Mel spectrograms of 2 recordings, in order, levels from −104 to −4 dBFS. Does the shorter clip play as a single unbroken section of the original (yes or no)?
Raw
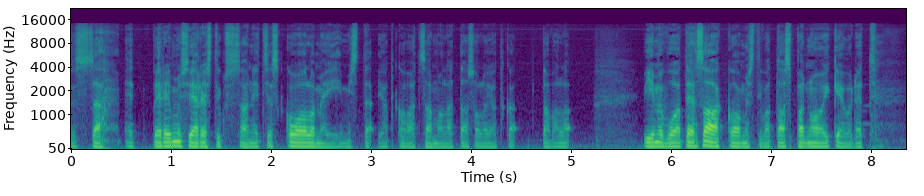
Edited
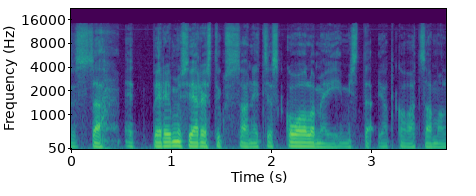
yes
